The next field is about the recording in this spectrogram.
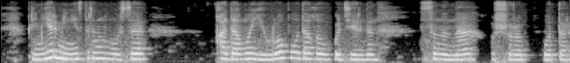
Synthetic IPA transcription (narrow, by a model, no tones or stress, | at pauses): prʲemje̞rmʲijnijst̪rnɪŋwɵsɪ | qʰɑd̪ɑməje̞wɾo̞pawd̪ɑʁəwɵkʲɪld̪e̞ɾɪnɪŋ | sənənɑʊʃəɾəp̚wo̞t̪əɾ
